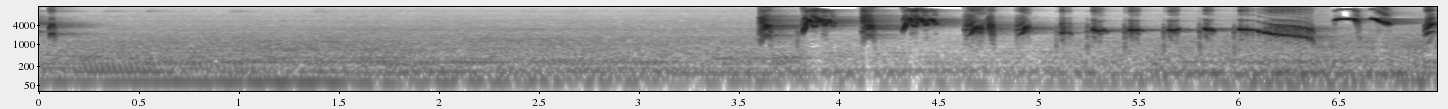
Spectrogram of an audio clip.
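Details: Long-tailed shrike singing with energy and excitement: after several seconds of near silence, a fast series of sharp, clipped chattering notes runs on, ending in a slurred, descending whistle-like phrase.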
